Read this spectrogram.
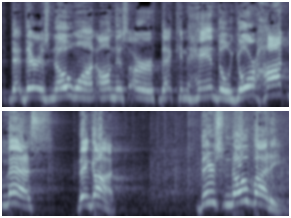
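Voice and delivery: preaching climax. Acted. Preacher urging the congregation that God forgives them, building intensity. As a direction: build the promise slowly and loudly.

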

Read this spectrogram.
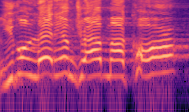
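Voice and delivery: hammed-up husband getting indignant; mock outrage. Husband escalates in joke.

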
